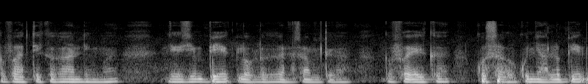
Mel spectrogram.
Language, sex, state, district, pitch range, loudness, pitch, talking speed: Wancho, male, Arunachal Pradesh, Longding, 115-125 Hz, -19 LUFS, 120 Hz, 155 wpm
